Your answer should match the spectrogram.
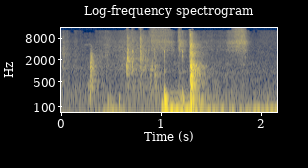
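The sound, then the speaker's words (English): A single exaggerated comedic gulp, a fairly loud throaty swallow with a sharp click at its peak, against a quiet background. “That was a comedy gulp”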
